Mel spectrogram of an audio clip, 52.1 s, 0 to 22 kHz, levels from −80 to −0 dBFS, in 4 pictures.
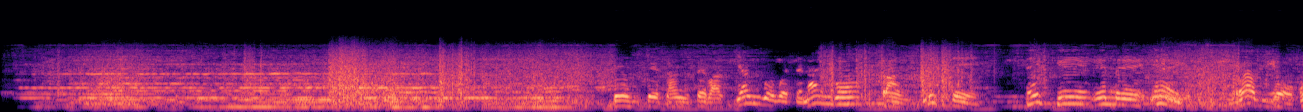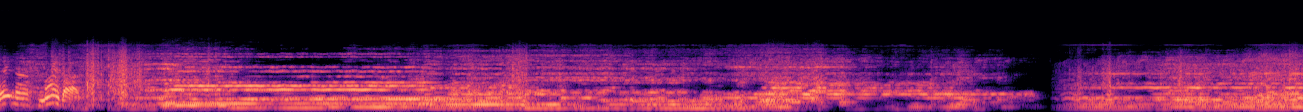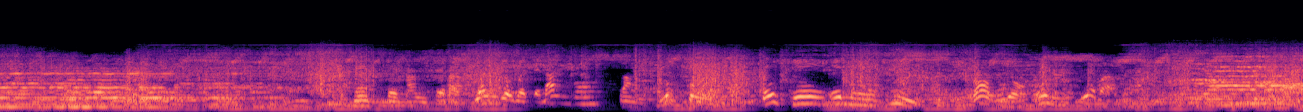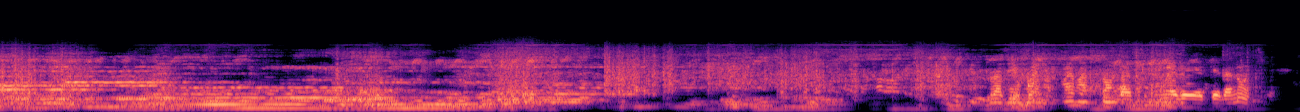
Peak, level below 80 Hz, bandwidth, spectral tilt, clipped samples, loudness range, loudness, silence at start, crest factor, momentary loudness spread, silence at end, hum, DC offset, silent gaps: -6 dBFS; -52 dBFS; 6 kHz; -8.5 dB/octave; under 0.1%; 5 LU; -20 LUFS; 0.15 s; 14 dB; 9 LU; 0.3 s; none; under 0.1%; none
